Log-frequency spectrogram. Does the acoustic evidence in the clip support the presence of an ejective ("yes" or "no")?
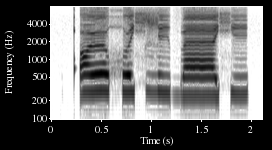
yes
